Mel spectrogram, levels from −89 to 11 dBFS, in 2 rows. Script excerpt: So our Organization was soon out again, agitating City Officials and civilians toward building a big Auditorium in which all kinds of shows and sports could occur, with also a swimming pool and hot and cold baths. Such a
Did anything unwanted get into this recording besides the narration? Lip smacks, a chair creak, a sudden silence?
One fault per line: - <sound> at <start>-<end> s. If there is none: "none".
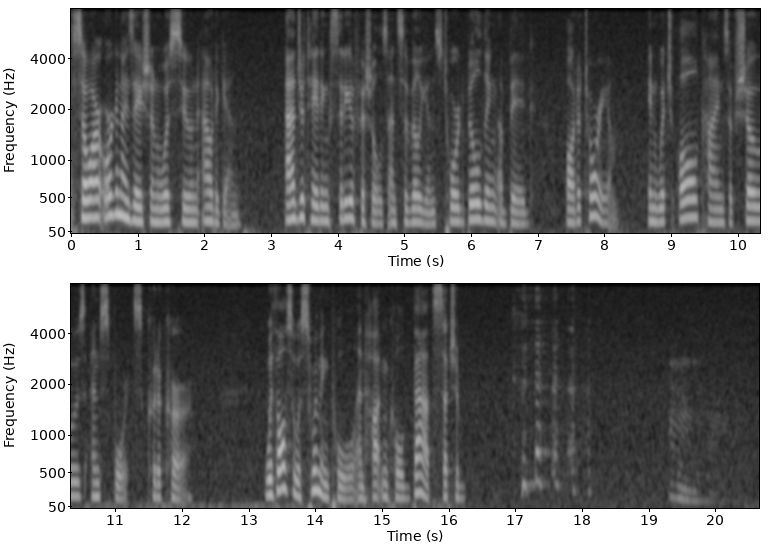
- laugh at 16.9-18.2 s
- sigh at 19.3-20.3 s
